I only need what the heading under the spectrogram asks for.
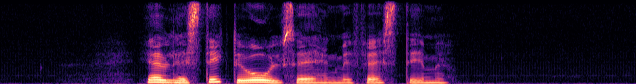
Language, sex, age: Danish, female, 48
